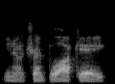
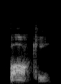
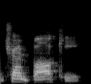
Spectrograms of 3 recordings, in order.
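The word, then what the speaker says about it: Trent Baalke: with, Trent Blockay, or I slaughter his name every time. Because I see the way that that's spelled, and I immediately think Key and Peele for some reason, with the Balake, but it's Balky.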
